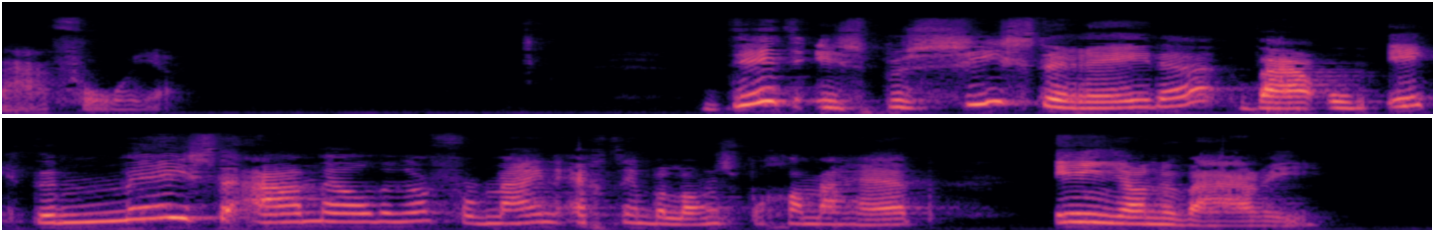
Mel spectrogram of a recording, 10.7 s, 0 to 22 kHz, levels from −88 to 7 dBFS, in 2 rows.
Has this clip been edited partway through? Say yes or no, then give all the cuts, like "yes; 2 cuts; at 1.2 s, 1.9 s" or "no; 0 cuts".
no; 0 cuts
